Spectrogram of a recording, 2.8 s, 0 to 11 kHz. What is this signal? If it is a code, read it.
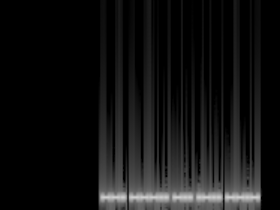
Morse code, heard as a keyed tone, about 52 wpm, 700 Hz. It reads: G8DLQ
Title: DXCC-100 Call Signs - 5 Characters - Repeated 2x - 50wpm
